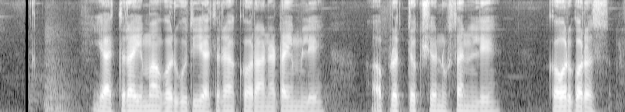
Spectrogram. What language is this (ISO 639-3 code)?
mar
